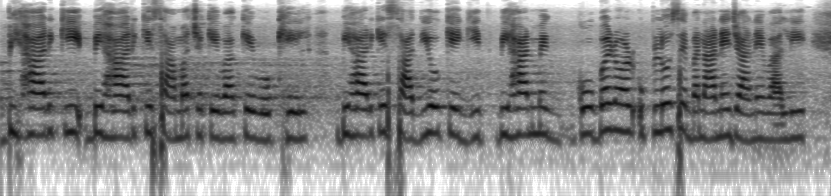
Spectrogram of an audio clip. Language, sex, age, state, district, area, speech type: Maithili, female, 30-45, Bihar, Purnia, urban, spontaneous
